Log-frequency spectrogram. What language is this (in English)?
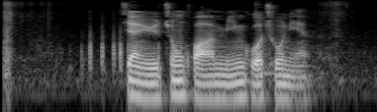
Chinese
